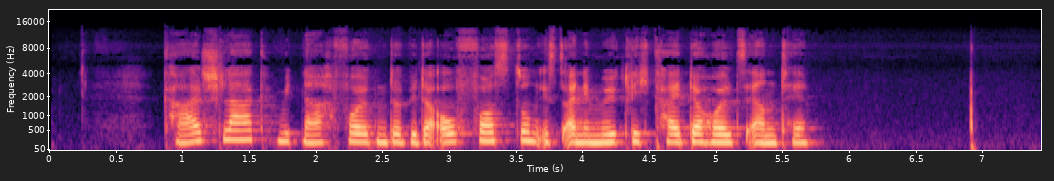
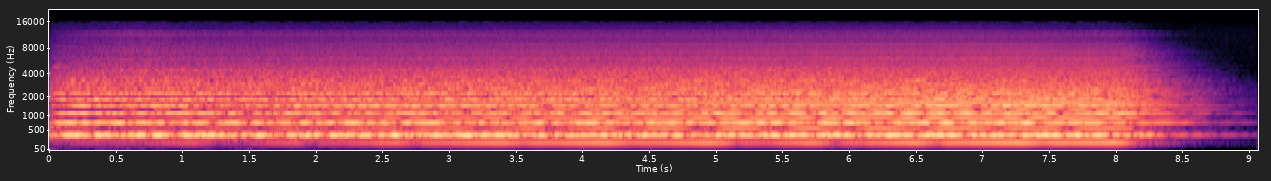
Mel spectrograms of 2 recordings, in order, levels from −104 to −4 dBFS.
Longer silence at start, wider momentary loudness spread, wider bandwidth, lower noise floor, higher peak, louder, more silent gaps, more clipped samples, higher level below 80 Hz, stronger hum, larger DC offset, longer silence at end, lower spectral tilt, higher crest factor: first, 0.85 s vs 0 s; first, 9 LU vs 4 LU; about the same, 12.5 kHz vs 13 kHz; first, -68 dBFS vs -47 dBFS; about the same, -4 dBFS vs -4 dBFS; second, -20 LUFS vs -16 LUFS; neither; neither; first, -60 dBFS vs -86 dBFS; neither; neither; about the same, 0.5 s vs 0.5 s; first, -6.5 dB/octave vs -3.5 dB/octave; about the same, 18 dB vs 14 dB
